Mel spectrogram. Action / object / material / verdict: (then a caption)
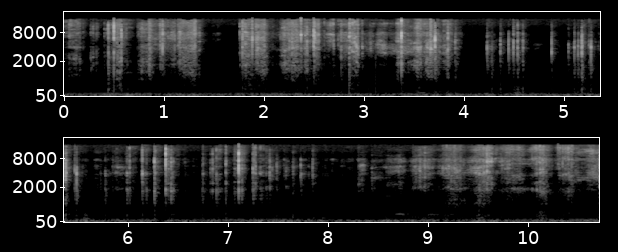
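scrape / small wooden clothespins with metal springs / wood / none. Fingertips rub and scratch along the wooden edges of a bundle of small wooden clothespins with metal springs. Bright, dry, papery rasps come in dense bursts, with no ring after each stroke, over a steady low hum throughout.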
